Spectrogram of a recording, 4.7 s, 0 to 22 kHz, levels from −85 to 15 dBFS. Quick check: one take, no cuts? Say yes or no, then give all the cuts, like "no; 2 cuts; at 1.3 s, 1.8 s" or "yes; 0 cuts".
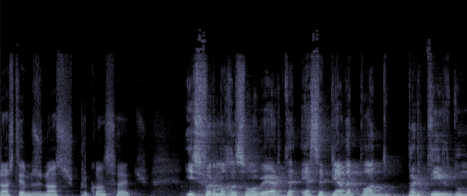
no; 1 cut; at 1.8 s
